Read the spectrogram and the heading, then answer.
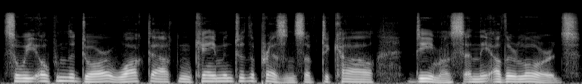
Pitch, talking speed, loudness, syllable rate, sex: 125 Hz, 195 wpm, -16 LUFS, 5.2 syllables/s, male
